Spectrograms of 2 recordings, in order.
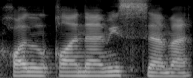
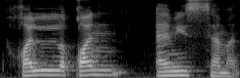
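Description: First: The noon takes a vowel, joining the next word. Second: The noon stays separate before a clear glottal stop. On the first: "They put the fatha on the top of the tanween" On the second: "That's correct"

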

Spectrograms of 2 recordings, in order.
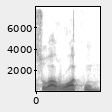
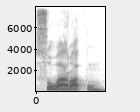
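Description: First: The r is made overly heavy and throaty. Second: The r is made only moderately heavy. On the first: The speaker calls it wrong. "not suwarakum" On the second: The speaker calls it right. "Or suwarakum"

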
